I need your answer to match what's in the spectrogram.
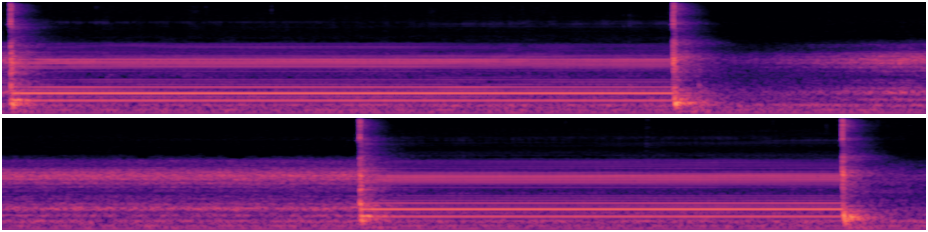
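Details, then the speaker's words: AM radio with a built-in ferrite rod antenna, tuned to an empty low frequency: quiet hiss jumps to a loud, steady buzz when a household light dimmer switch is turned on. The dimmer causes radio frequency interference. "pretty dramatic difference so a lot of noise comes from dimmer switches"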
